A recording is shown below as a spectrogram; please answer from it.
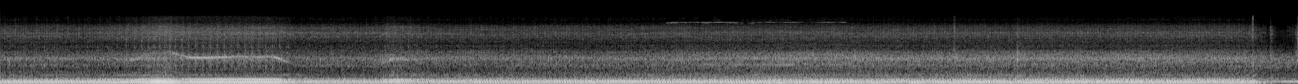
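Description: Motorcycle engine idling steadily in a Philippine street setting, with a brief rev near the start and another small blip around four seconds before settling into a continuous low rumble throughout.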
